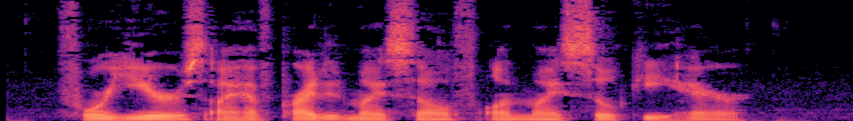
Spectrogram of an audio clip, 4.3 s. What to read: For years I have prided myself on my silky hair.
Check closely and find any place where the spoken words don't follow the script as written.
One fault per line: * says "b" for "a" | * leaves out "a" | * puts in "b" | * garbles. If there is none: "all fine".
all fine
